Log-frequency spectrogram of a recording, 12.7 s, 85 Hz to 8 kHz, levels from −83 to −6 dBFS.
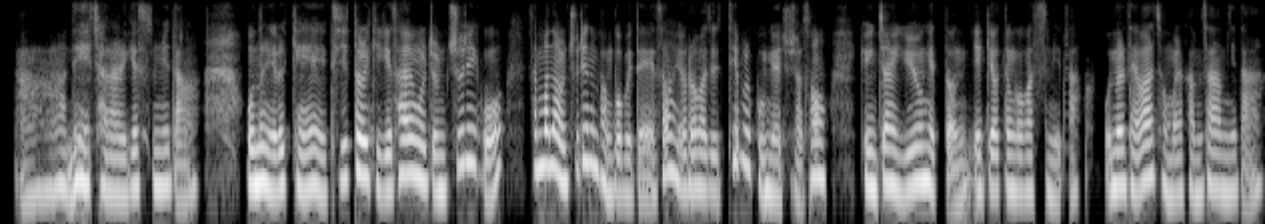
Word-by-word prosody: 아 170 Hz, +4 st, -4 dB
네 200 Hz, 0 st, +4 dB
잘 185 Hz, -3 st, -3 dB
알겠습니다. 185 Hz, +2 st, -2 dB, 0.4 s
오늘 195 Hz, +1 st, +6 dB
이렇게 180 Hz, -1 st, +1 dB
디지털 220 Hz, +2 st, +4 dB
기기 180 Hz, -5 st, -1 dB
사용을 235 Hz, +1 st, +4 dB
좀 175 Hz, -2 st, 0 dB
줄이고 280 Hz, +3 st, 0 dB, 0.2 s
산만함을 270 Hz, -4 st, +4 dB
줄이는 285 Hz, +6 st, 0 dB
방법에 165 Hz, -8 st, -1 dB
대해서 200 Hz, +12 st, -1 dB
여러 175 Hz, -3 st, 0 dB
가지 170 Hz, -1 st, -1 dB
팁을 295 Hz, -2 st, -1 dB
공유해 165 Hz, -8 st, -2 dB
주셔서 215 Hz, +6 st, -2 dB, 0.3 s
굉장히 190 Hz, -1 st, +2 dB
유용했던 180 Hz, -6 st, +1 dB
얘기였던 175 Hz, +1 st, 0 dB
것 165 Hz, -, -2 dB
같습니다. 170 Hz, 0 st, -7 dB, 0.2 s
오늘 185 Hz, +3 st, +2 dB
대화 195 Hz, +4 st, +2 dB
정말 165 Hz, -7 st, -4 dB
감사합니다. 175 Hz, +2 st, -4 dB
185 Hz, 365 characters per minute, -22 LUFS, 170-215 Hz, 0.4 s, 오늘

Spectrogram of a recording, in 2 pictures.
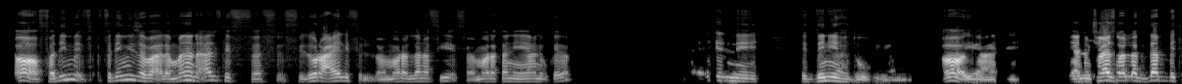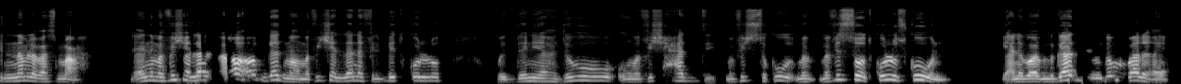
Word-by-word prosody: آه، -, -, +10 dB
فدي 215 Hz, -, -4 dB
فدي 170 Hz, +3 st, -9 dB
ميزة 210 Hz, -4 st, -1 dB
بقى 150 Hz, -, +4 dB
لمّا 130 Hz, 0 st, +1 dB
أنا 195 Hz, -, 0 dB
نقلت 190 Hz, -2 st, -3 dB
ف 150 Hz, -5 st, -12 dB
ف 125 Hz, +1 st, -11 dB
في -, -, -16 dB
دور 165 Hz, +5 st, +2 dB
عالي 165 Hz, +1 st, +4 dB
في 160 Hz, -, -24 dB
العمارة 115 Hz, +6 st, -4 dB
اللي 140 Hz, +2 st, -4 dB
أنا 145 Hz, -1 st, -3 dB
في 160 Hz, +2 st, -10 dB
في -, -, -14 dB
عمارة 135 Hz, -, 0 dB
تانية 135 Hz, -1 st, -5 dB
يعني 140 Hz, -1 st, -4 dB
وكده 140 Hz, -, -9 dB, 1.3 s
لقيت 180 Hz, -2 st, -7 dB
إن 150 Hz, -5 st, -3 dB, 0.5 s
الدنيا 155 Hz, +3 st, +1 dB
هدوء. 110 Hz, -2 st, -7 dB
يعني 105 Hz, 0 st, -12 dB, 0.4 s
آه، -, -, +11 dB
يعني 115 Hz, -1 st, -1 dB, 0.7 s
يعني 135 Hz, +3 st, +1 dB
مش 155 Hz, -, -7 dB
عايز 185 Hz, 0 st, +8 dB
أقول 180 Hz, 0 st, +5 dB
لك 180 Hz, -, +3 dB
دَبِّة 170 Hz, +3 st, +1 dB
النملة 165 Hz, +3 st, -1 dB
باسعمها، 135 Hz, -2 st, +1 dB, 0.4 s
لأن 180 Hz, +4 st, -4 dB
ما 170 Hz, -2 st, -1 dB
فيش 215 Hz, +4 st, -5 dB
إلا 195 Hz, 0 st, +2 dB
آه، 360 Hz, -, +4 dB
آه -, -, +2 dB
بجد 210 Hz, +1 st, -4 dB
ما 135 Hz, -1 st, 0 dB
هو -, -, -2 dB
ما 125 Hz, 0 st, -3 dB
فيش 175 Hz, +2 st, -9 dB
إلاّ 165 Hz, 0 st, -3 dB
أنا 175 Hz, 0 st, -5 dB
في 170 Hz, -, -17 dB
البيت 265 Hz, +6 st, -6 dB
كله، 170 Hz, -1 st, -3 dB, 0.6 s
والدنيا 145 Hz, +5 st, -6 dB
هدوء 180 Hz, +4 st, -6 dB
وما 125 Hz, +2 st, -7 dB
فيش 155 Hz, +6 st, -10 dB
حد، 160 Hz, -2 st, -8 dB
ما -, -, -11 dB
فيش 175 Hz, +7 st, -9 dB
سكو 185 Hz, -3 st, -6 dB
م 135 Hz, +7 st, -6 dB
ما 250 Hz, -, -7 dB
فيش 220 Hz, +1 st, -5 dB
صوت، 210 Hz, -, +4 dB
كله 220 Hz, +1 st, +2 dB
سكون. 215 Hz, +3 st, 0 dB, 0.5 s
يعني 135 Hz, -, -1 dB
باق 140 Hz, +1 st, +7 dB
بجد 185 Hz, +11 st, +3 dB
بدون 165 Hz, +7 st, -4 dB
مبالغة 175 Hz, -10 st, +1 dB
يع 115 Hz, 0 st, -4 dB
160 Hz, 190 wpm, -21 LUFS, 135-185 Hz, 1.3 s, آه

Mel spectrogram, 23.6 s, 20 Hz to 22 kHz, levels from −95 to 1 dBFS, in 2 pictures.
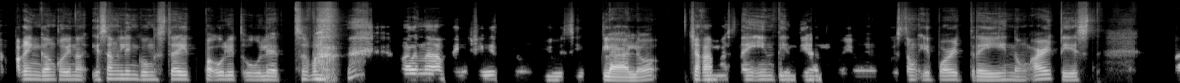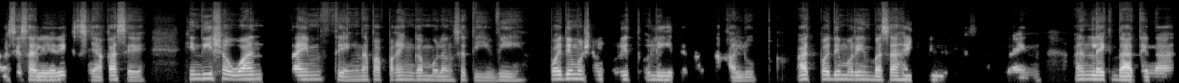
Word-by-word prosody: papakinggan 150 Hz, -2 st, +4 dB
ko 155 Hz, -, -3 dB
'yon 150 Hz, 0 st, 0 dB
ng -, -, -16 dB
isang 165 Hz, +3 st, +2 dB
linggong 155 Hz, -3 st, -3 dB
straight 155 Hz, 0 st, +2 dB
paulit-ulit, 140 Hz, -2 st, -1 dB, 0.2 s
so 155 Hz, -2 st, -2 dB
parang 160 Hz, +1 st, +4 dB, 0.6 s
parang 190 Hz, -1 st, +2 dB
na-aapreciate 185 Hz, -, 0 dB
ko -, -, -24 dB
'yung 470 Hz, -1 st, -18 dB, 0.3 s
music 130 Hz, 0 st, -12 dB, 0.2 s
lalo 120 Hz, +2 st, +4 dB, 0.3 s
'tsaka 145 Hz, -1 st, +5 dB
mas 145 Hz, 0 st, -9 dB
naiintindihan 140 Hz, -1 st, -2 dB, 0.2 s
ko -, -, -36 dB
'yung -, -, -12 dB, 0.3 s
gustong 280 Hz, -, -5 dB
i-portray 135 Hz, -2 st, -1 dB
nung 130 Hz, -2 st, -9 dB
artist 150 Hz, -5 st, +1 dB, 0.9 s
base 135 Hz, -, -2 dB
sa 140 Hz, -2 st, +5 dB
lyrics 130 Hz, +3 st, +1 dB
niya 120 Hz, -, +2 dB
kasi 125 Hz, -5 st, +2 dB, 0.4 s
hindi 170 Hz, +2 st, +1 dB
siya 180 Hz, -1 st, +3 dB
one-time 155 Hz, -1 st, +3 dB, 0.2 s
thing 130 Hz, -3 st, -3 dB
na 135 Hz, -, -2 dB
papakinggan 140 Hz, 0 st, -2 dB
mo 135 Hz, -, -4 dB
lang 130 Hz, 0 st, -5 dB
sa 140 Hz, +1 st, -6 dB
TV, 115 Hz, +1 st, -9 dB, 0.2 s
puwede 165 Hz, +2 st, +4 dB
mo 175 Hz, -, 0 dB
siyang 160 Hz, -1 st, -1 dB, 0.2 s
ulit-ulitin 145 Hz, -2 st, -4 dB
ng 485 Hz, +1 st, -16 dB
naka-loop 115 Hz, 0 st, -5 dB, 0.4 s
at 160 Hz, +2 st, +6 dB
puwede 160 Hz, -1 st, +2 dB
mo 155 Hz, -, -1 dB
rin 150 Hz, -1 st, 0 dB
basahin 145 Hz, +1 st, +3 dB, 0.2 s
'yung 140 Hz, -, -4 dB
lyrics -, -, -31 dB, 0.2 s
online, 110 Hz, -1 st, -5 dB, 0.4 s
unlike 155 Hz, -1 st, +4 dB
dati 135 Hz, -2 st, +7 dB
na 130 Hz, 0 st, -1 dB
145 Hz, 145 wpm, -25 LUFS, 135-160 Hz, 0.9 s, dati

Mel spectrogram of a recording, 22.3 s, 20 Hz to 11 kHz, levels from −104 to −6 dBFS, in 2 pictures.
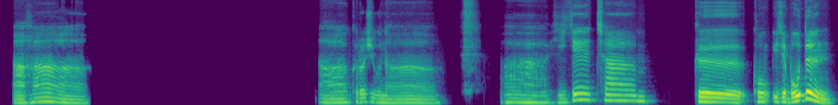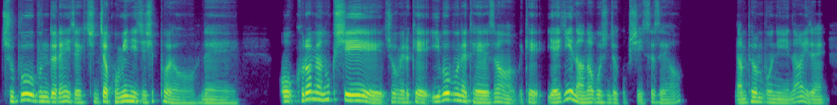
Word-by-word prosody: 아하. 110 Hz, -3 st, -5 dB, 3.0 s
아 115 Hz, 0 st, -7 dB
그러시구나. 105 Hz, -5 st, -7 dB, 0.8 s
아, 115 Hz, -2 st, -7 dB
이게 185 Hz, +12 st, -2 dB
참 170 Hz, -4 st, -4 dB, 0.6 s
그 130 Hz, -5 st, +4 dB
고 140 Hz, -4 st, -2 dB
이제 135 Hz, -1 st, +1 dB
모든 145 Hz, -, +6 dB
주부분들의 150 Hz, -4 st, +2 dB
이제 115 Hz, -4 st, -2 dB
진짜 115 Hz, +1 st, +1 dB
고민이지 140 Hz, -3 st, +1 dB
싶어요. 100 Hz, -, -5 dB
네. 95 Hz, -2 st, -8 dB, 0.6 s
어 150 Hz, 0 st, +2 dB
그러면 200 Hz, +5 st, +3 dB
혹시 170 Hz, -, +4 dB
좀 130 Hz, -2 st, -5 dB
이렇게 115 Hz, 0 st, -1 dB
이 145 Hz, -, -2 dB
부분에 185 Hz, -5 st, +4 dB
대해서 110 Hz, -2 st, -1 dB
이렇게 -, -, -5 dB
얘기 180 Hz, -, +2 dB
나눠보신 115 Hz, -, -2 dB
적 105 Hz, -2 st, -5 dB
혹시 100 Hz, -2 st, -8 dB
있으세요? 100 Hz, -, -9 dB, 0.7 s
남편분이나 110 Hz, +1 st, -4 dB
이제 100 Hz, -4 st, -6 dB
120 Hz, 200 characters per minute, -24 LUFS, 105-150 Hz, 3.0 s, 모든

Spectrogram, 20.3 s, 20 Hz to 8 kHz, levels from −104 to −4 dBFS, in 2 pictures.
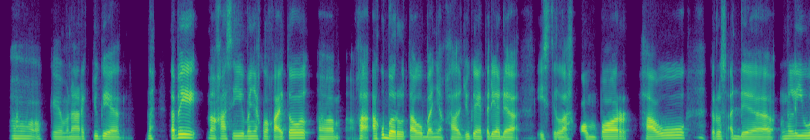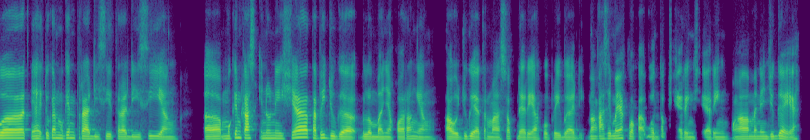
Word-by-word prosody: Oh 135 Hz, -3 st, -3 dB
oke 120 Hz, +1 st, -16 dB, 0.2 s
menarik 115 Hz, +1 st, -2 dB
juga 135 Hz, 0 st, 0 dB
ya, 115 Hz, -, +2 dB, 0.4 s
nah 135 Hz, -, -4 dB, 0.2 s
tapi 185 Hz, +5 st, +7 dB, 0.4 s
makasih 140 Hz, 0 st, +1 dB
banyak 135 Hz, +1 st, 0 dB
loh 125 Hz, -, 0 dB
Kak -, -, +5 dB
itu, 155 Hz, -, 0 dB, 0.3 s
mmm, 115 Hz, -3 st, +1 dB, 0.3 s
Kak -, -, +6 dB
aku 145 Hz, +5 st, +2 dB
baru 130 Hz, -2 st, +7 dB
tahu 115 Hz, -1 st, +5 dB
banyak 105 Hz, -1 st, -1 dB
hal 105 Hz, -1 st, +2 dB
juga 125 Hz, +4 st, -2 dB
ya -, -, 0 dB
tadi 125 Hz, +3 st, +1 dB
ada 105 Hz, -1 st, +3 dB, 0.4 s
istilah 110 Hz, -2 st, -1 dB
kompor 120 Hz, +2 st, +5 dB, 0.3 s
hawu 155 Hz, +7 st, +3 dB, 0.3 s
terus 125 Hz, 0 st, -2 dB
ada 120 Hz, -2 st, -3 dB, 0.5 s
ngeliwet 155 Hz, +4 st, +3 dB
ya 135 Hz, -, 0 dB
itu 150 Hz, -, -4 dB
kan 160 Hz, -, 0 dB
mungkin 165 Hz, +1 st, -3 dB
tradisi-tradisi 120 Hz, -3 st, -2 dB
yang, 115 Hz, -1 st, -2 dB, 0.4 s
eee, 125 Hz, +1 st, +2 dB
mungkin 180 Hz, +7 st, -3 dB
khas 155 Hz, -2 st, +3 dB
Indonesia 145 Hz, +3 st, -2 dB, 0.2 s
tapi 170 Hz, -, 0 dB
juga 120 Hz, -3 st, 0 dB, 0.2 s
belum 115 Hz, -1 st, -2 dB
banyak 110 Hz, 0 st, -3 dB
orang 120 Hz, +3 st, -2 dB
yang 105 Hz, 0 st, -6 dB, 0.2 s
tahu 115 Hz, -2 st, +3 dB
juga 125 Hz, +3 st, -4 dB
ya -, -, -6 dB
termasuk 105 Hz, +2 st, -4 dB
dari 100 Hz, 0 st, -2 dB
aku 100 Hz, 0 st, -8 dB
pribadi 105 Hz, 0 st, -4 dB
makasih 130 Hz, +3 st, -3 dB
banyak 145 Hz, +2 st, 0 dB
loh 120 Hz, -, -4 dB
Kak -, -, -1 dB
untuk 110 Hz, -1 st, -8 dB
sharing-sharing 105 Hz, 0 st, -6 dB
pengalamannya 120 Hz, +3 st, -2 dB
juga 135 Hz, +3 st, -1 dB
ya. 105 Hz, +1 st, -2 dB
125 Hz, 180 wpm, -24 LUFS, 115-140 Hz, 0.5 s, tapi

